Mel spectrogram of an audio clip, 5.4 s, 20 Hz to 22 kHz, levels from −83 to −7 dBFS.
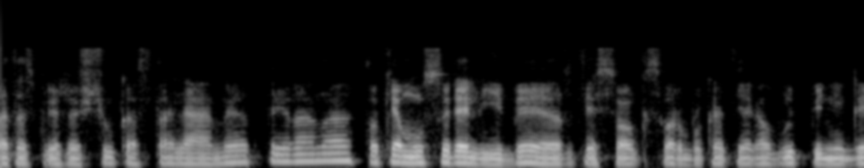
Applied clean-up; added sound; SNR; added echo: neural mask model DeepFilterNet 3.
